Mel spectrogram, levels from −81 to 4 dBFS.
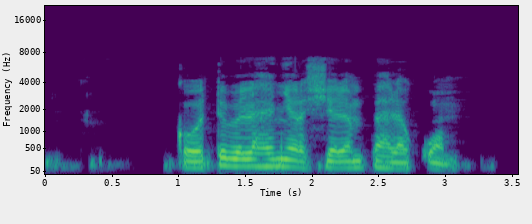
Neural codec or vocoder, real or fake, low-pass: none; real; 7.2 kHz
